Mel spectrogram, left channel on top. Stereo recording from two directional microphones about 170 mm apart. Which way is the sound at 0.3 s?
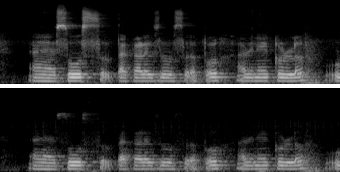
15° left (ahead or behind).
